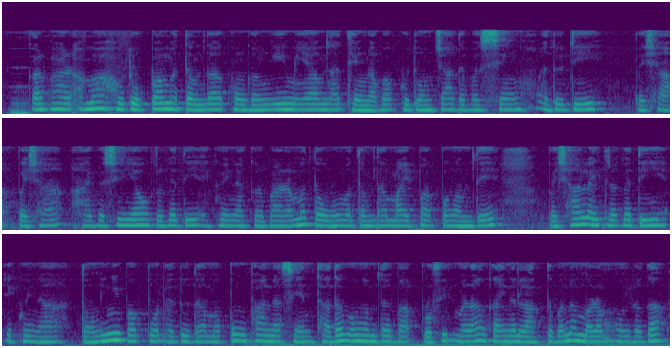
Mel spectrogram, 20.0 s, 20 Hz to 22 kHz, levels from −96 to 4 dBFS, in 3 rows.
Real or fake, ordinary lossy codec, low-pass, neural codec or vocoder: fake; none; none; codec, 16 kHz, 8 kbps, FunCodec, trained on Chinese and English, 25 frames a second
